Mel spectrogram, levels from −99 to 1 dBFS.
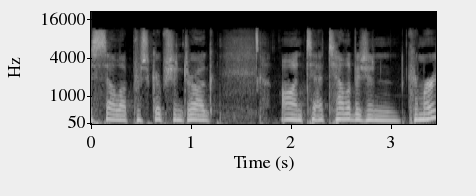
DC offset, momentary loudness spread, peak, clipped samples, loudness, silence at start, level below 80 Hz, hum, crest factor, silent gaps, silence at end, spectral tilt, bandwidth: under 0.1%; 9 LU; -8 dBFS; under 0.1%; -30 LUFS; 0 s; -52 dBFS; none; 20 dB; none; 0 s; -4 dB/octave; 11.5 kHz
